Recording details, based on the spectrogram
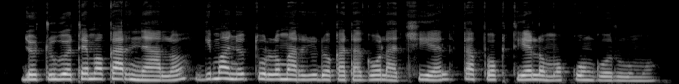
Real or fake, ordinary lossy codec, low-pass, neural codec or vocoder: real; none; none; none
